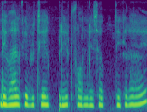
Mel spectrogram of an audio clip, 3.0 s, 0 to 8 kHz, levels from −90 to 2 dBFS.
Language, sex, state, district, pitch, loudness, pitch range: Hindi, female, Uttar Pradesh, Lucknow, 205 Hz, -17 LUFS, 195-210 Hz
